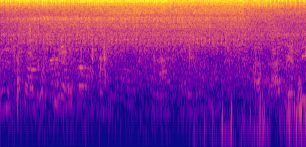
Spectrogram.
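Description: A steady high-pitched hiss, with faint voice-like sounds scattered over it.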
